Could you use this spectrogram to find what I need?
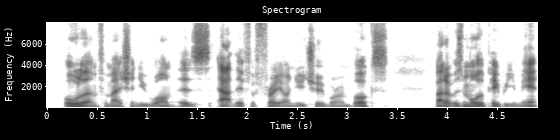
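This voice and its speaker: A man with a New Zealand accent speaks at a fairly quick pace in a fairly low pitch, recorded dry with no echo against a quiet background. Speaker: social media marketer; podcast guest. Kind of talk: casual interview. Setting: studio. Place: studio. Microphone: studio mic.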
